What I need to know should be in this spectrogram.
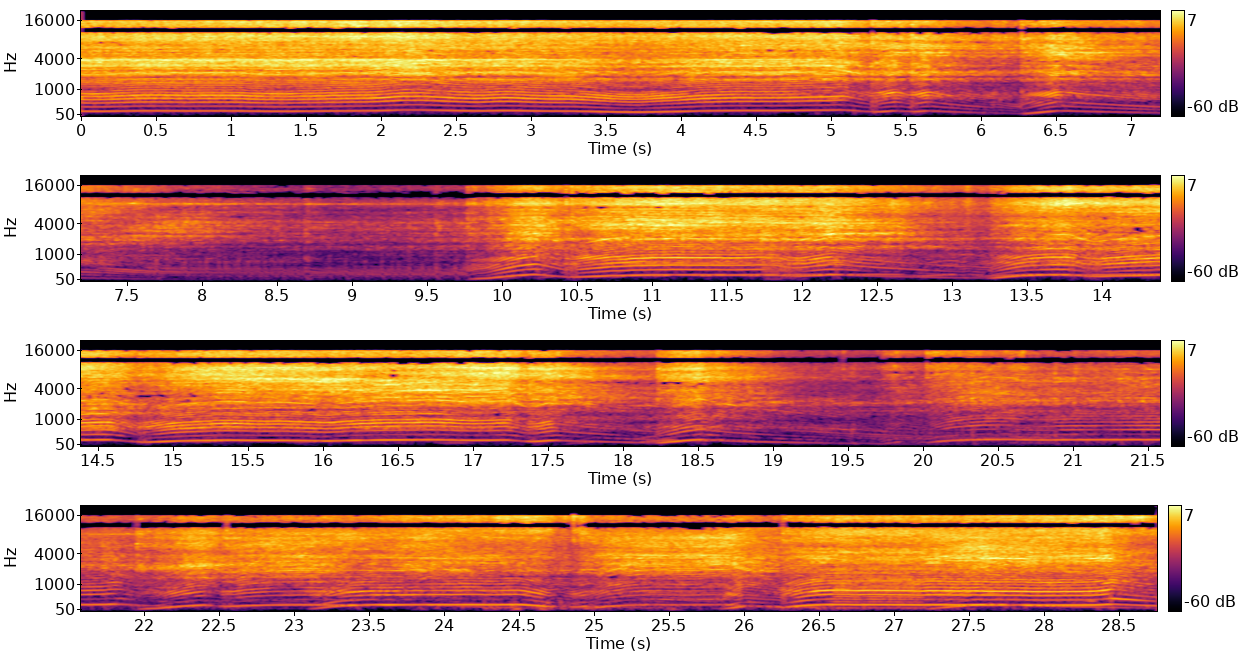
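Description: A chainsaw engine revs loudly, rising and falling in pitch.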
